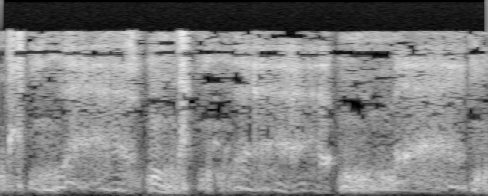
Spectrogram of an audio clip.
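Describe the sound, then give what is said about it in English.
A man imitating growling and groaning, a continuous run of rough, guttural voiced rumbles broken by a few short pauses, loud throughout. “the men, they growl, they groan, and they induce these spirits. That's why they go,”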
